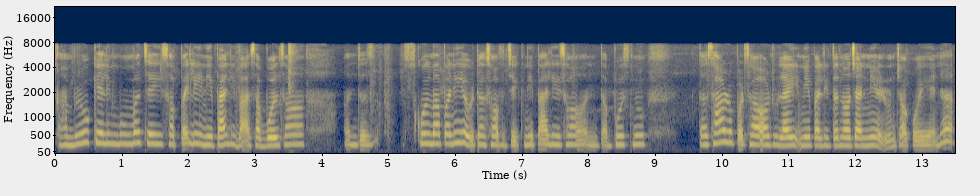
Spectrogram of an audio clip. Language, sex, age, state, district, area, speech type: Nepali, female, 18-30, West Bengal, Kalimpong, rural, spontaneous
